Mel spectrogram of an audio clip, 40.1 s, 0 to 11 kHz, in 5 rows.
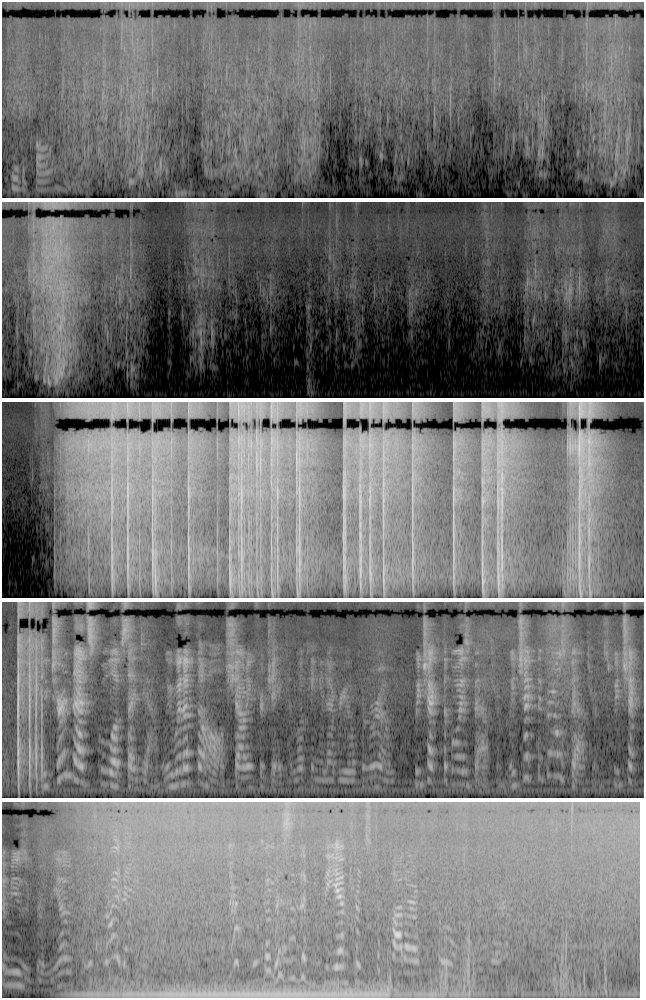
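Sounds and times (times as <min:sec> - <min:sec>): faint lapping water: 0:00.0 - 0:40.0
fireworks bangs and crackles: 0:16.7 - 0:24.6.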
